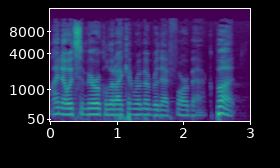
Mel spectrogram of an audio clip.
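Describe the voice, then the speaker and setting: Man preaching a sermon, fairly high voice. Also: little pitch movement, fast. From United States. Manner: preacherly, shifts between soft asides and loud declarations; tells personal stories and asks the congregation questions. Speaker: pastor.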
